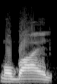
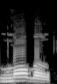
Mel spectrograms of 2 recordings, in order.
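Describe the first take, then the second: First: It is said in a British accent. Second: It is said in an American accent. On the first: "In British English, this word is usually pronounced as mobile" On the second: "But in American English आप इसको बोलेंगे mobile"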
